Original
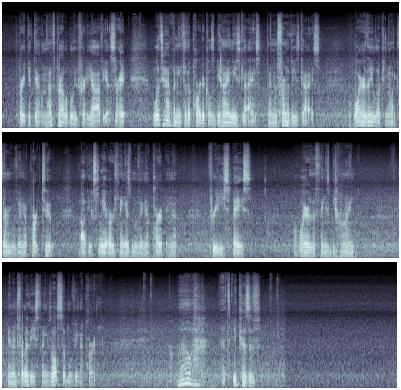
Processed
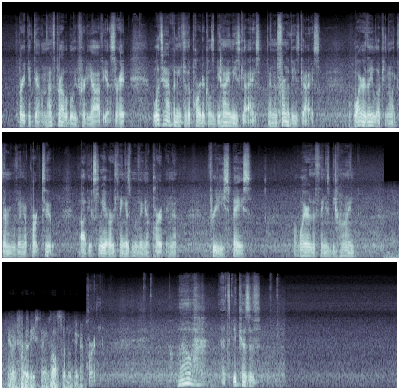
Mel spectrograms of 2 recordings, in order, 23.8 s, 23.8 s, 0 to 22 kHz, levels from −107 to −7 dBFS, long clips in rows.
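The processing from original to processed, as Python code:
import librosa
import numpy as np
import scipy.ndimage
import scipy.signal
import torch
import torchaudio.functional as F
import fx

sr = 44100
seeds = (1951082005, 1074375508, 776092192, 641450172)

y = fx.hum_notches(x, sr, base_hz=60, count=3)
y = fx.lpc_vocoder(y, sr, seeds[0], excitation='whisper', order=8, at=(15.56, 17.57))
y = y * 10.0 ** (-1.0 / 20.0)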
